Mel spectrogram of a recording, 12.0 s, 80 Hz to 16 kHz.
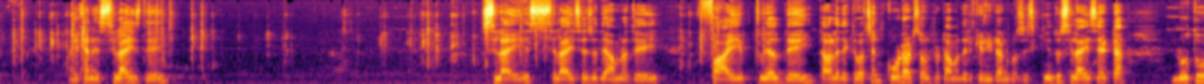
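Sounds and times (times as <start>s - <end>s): computer keyboard keystrokes: 0.0s - 5.8s, 6.8s - 7.8s
steady low hum: 0.0s - 12.0s.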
